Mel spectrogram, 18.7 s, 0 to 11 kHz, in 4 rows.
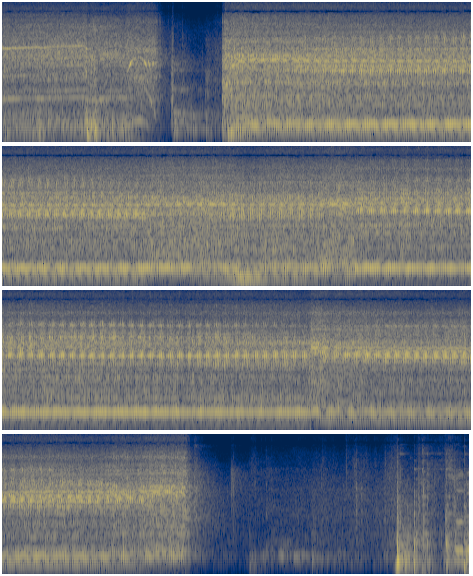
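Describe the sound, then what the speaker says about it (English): Power drill boring corner holes through 15mm lightweight plywood for camper overhead locker cupboards, one long continuous loud whirring run lasting about fourteen seconds, starting and stopping abruptly. "So now I'm just going to drill the corners."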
